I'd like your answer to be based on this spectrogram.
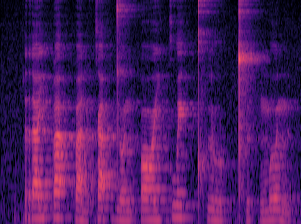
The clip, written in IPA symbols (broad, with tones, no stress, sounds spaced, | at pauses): p r a˦˥ j b a˥˩ ʔ p a˨˩ n k a˦˥ ʔ d o˧ n ʔ ɔː˧ j k w e˥˩ k̚ pʰ l uː˨˩ p̚ tʰ ɯ˨˩ k̚ m o˥˩ n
